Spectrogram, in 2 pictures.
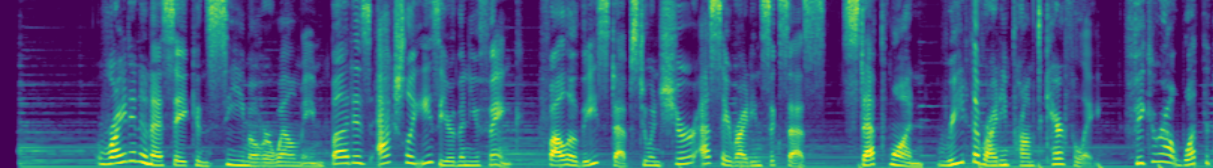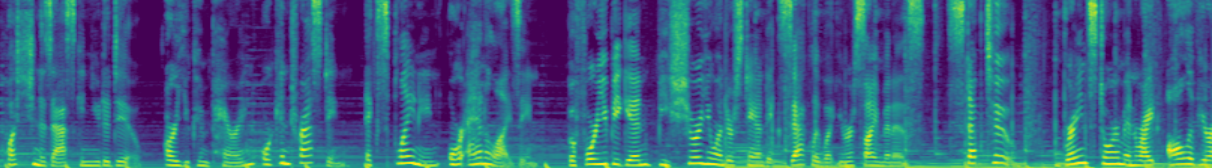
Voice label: eLearning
